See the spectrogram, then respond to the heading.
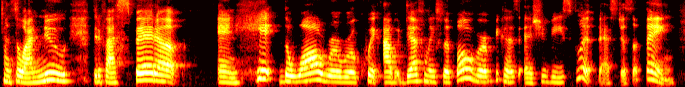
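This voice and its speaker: A woman's voice: mid-range voice, animated, moderate pace, a bit bright. A woman hosting a podcast, telling a personal story candidly in casual chat. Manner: candid, emotional.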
